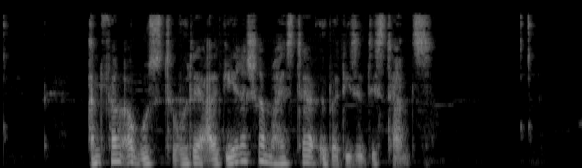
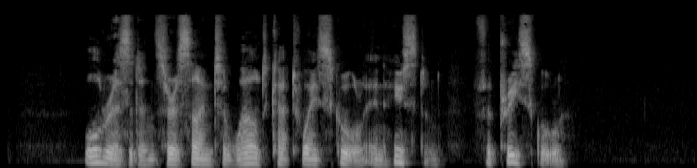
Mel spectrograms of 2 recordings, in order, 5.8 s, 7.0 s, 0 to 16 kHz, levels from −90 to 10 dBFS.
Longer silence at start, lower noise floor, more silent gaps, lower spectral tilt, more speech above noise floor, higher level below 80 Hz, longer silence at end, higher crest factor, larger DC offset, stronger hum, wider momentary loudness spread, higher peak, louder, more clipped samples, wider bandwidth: second, 0.05 s vs 0.85 s; first, -86 dBFS vs -75 dBFS; neither; about the same, -3.5 dB/octave vs -4.5 dB/octave; first, 49 dB vs 45 dB; about the same, -72 dBFS vs -68 dBFS; second, 0.5 s vs 1.35 s; about the same, 20 dB vs 20 dB; neither; neither; first, 14 LU vs 11 LU; second, -18 dBFS vs -12 dBFS; second, -37 LUFS vs -30 LUFS; neither; about the same, 12 kHz vs 11.5 kHz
